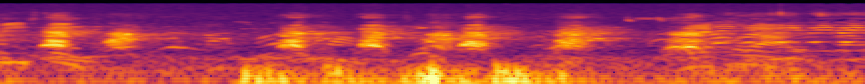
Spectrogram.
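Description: A dog barking over and over, roughly two short barks a second, with voices in the background.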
